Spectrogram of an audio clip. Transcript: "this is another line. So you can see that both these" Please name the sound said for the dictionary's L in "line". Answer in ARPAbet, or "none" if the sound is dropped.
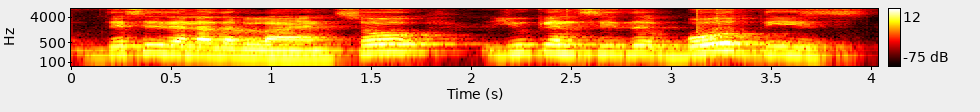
L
